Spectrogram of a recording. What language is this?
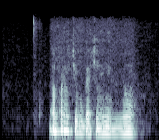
Ganda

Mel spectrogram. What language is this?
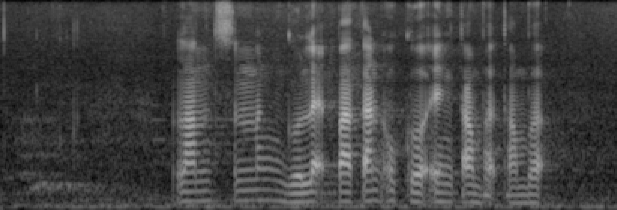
Javanese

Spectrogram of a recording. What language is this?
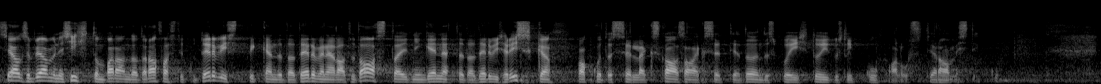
Estonian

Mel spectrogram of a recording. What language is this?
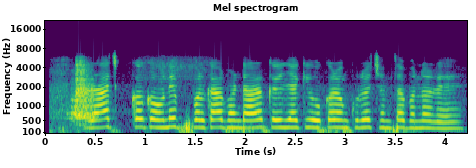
Bhojpuri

